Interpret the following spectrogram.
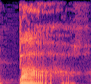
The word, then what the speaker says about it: pars: Remember, you put this S, you don't pronounce it. Je pars.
